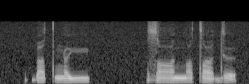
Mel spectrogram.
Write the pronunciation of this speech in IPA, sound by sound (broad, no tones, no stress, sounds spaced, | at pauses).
ɓ e tˤ ŋ y | zˤ ɑ n ɑ tˤ y d ə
